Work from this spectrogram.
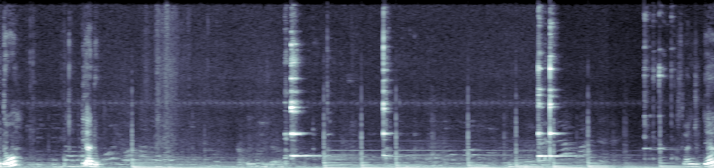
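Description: A spoon stirring vinegar in drinking glasses during a home chemistry experiment, giving several sharp, bright clinks against the glass in an irregular rhythm, close by, with a voice and other talk in the background.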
